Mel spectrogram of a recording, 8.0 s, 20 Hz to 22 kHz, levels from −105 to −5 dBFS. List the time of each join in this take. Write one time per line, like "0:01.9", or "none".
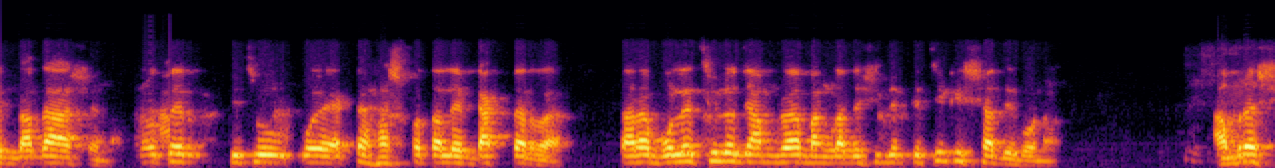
0:01.0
